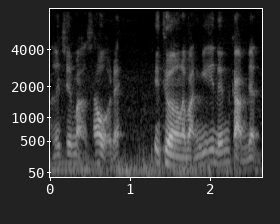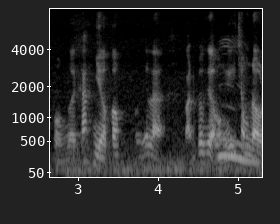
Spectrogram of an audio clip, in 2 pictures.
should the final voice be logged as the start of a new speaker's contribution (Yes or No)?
No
